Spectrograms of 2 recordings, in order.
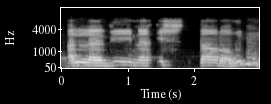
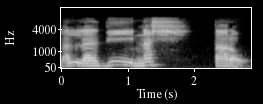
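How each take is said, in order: First: A separate 'i' starts the second word. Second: The words run together with no separate 'i' sound. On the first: The speaker calls it wrong. "Bukan alladzina istarawut. Bukan" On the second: The speaker calls it right. "Pasti gak kebaca"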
